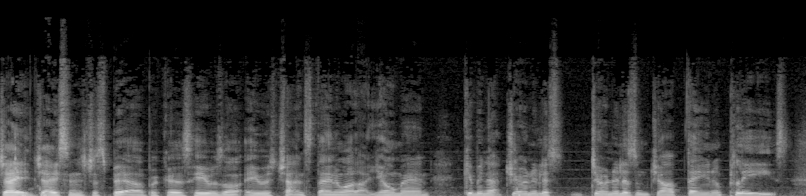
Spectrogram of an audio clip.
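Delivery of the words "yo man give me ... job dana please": thick, laid-on, high put-on Southern accent. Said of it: "so I'll I'll take Southern [name]".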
